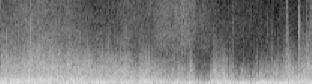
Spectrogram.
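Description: Wind buffeting the camera's microphone: a loud, steady, low rumble of noise.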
